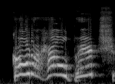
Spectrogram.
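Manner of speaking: very high cartoon voice. Voicing a character who sends an enemy to hell: Mickey Mouse voice. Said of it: "Mister Kitty sounds exactly like Mickey Mouse".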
